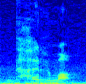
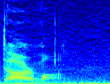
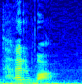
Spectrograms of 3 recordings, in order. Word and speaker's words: Dharma: So you take the tip of your tongue and it's to the inside of your upper teeth, and you try and make a sound.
